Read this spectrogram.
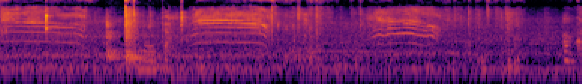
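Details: Food-begging cries from a male Ragamuffin kitten, a chatty, demanding cat: three separate arched meows spaced about two seconds apart, each rising then falling, with a sharp click and low room hum between them.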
